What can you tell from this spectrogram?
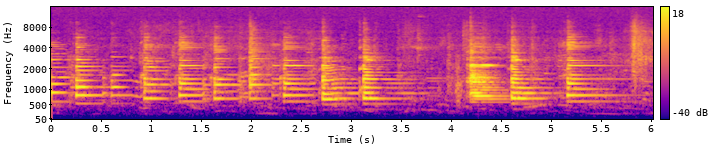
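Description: Shamisen playing a kouta accompaniment, plucked with the fingertips: a run of single notes, about three a second, each ringing briefly and fading, with a short pause a little past the middle.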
